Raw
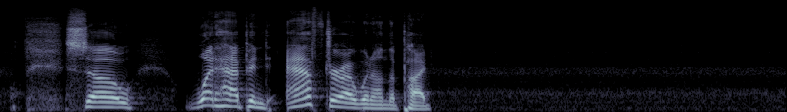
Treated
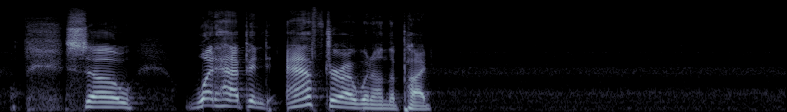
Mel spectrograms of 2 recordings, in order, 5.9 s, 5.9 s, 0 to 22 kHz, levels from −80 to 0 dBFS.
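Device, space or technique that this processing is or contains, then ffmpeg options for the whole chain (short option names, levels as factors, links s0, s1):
presence and air boost: -filter_complex "[0:a]asettb=1/sr,asplit=3[s0][s1][s2];[s0]atrim=end=1.534[s3];[s1]atrim=start=1.53:end=2.01,asetpts=PTS-STARTPTS,afade=t=in:d=0.004:c=qsin,afade=t=out:st=0.476:d=0.004:c=qsin,bass=f=250:g=-12,treble=f=4000:g=2[s4];[s2]atrim=start=2.006[s5];[s3][s4]acrossfade=d=0.004:c1=hsin:c2=qsin[s6];[s6][s5]acrossfade=d=0.004:c1=qsin:c2=hsin,equalizer=f=3400:t=o:w=1.3:g=4.5,highshelf=f=9300:g=4,volume=0.708"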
